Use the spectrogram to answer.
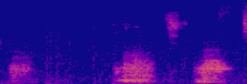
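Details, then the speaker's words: A dog in the background gives three faint, short hacking bursts that the owner says sounded sad: a brief coughing spell. "is that a dog my dog's coughing yeah that that sounded so sad"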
